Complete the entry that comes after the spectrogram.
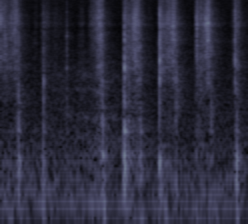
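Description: Final Girl terror cards are shuffled, giving a quick run of about six crisp riffling bursts, close and faint.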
